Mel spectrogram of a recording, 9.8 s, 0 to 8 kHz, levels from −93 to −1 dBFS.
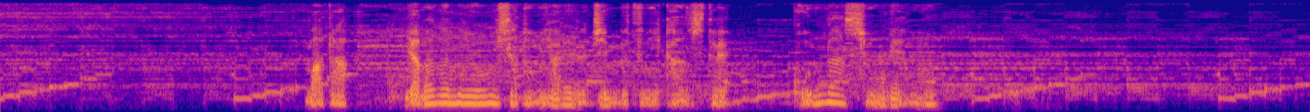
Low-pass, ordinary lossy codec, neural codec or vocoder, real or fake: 7.2 kHz; none; vocoder, 22.05 kHz, 80 mel bands, HiFi-GAN; fake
